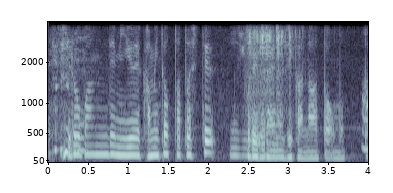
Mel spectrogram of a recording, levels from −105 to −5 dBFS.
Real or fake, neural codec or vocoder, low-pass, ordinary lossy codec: real; none; 3.6 kHz; none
